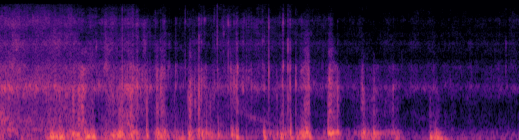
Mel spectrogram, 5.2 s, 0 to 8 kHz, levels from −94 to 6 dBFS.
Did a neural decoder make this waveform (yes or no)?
yes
